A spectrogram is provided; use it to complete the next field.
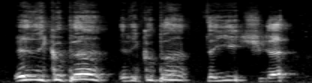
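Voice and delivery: loud, belted put-on creature voice. Playing a game, calling to his friends while trying a Krogan voice. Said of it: "je vais essayer de prendre une voix Krogan".

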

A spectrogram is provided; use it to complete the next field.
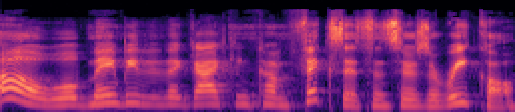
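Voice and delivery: ordinary delivery

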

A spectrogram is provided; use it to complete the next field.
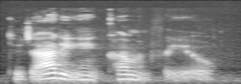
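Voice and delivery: quiet, soft-spoken, hushed words. Reading his words to a girl who waits for her father to come, said softly. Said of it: "he said softly".

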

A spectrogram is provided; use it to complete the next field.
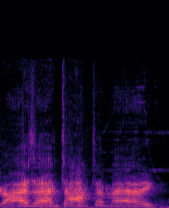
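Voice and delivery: very high, very slow, raspy drawn-out scream. Retelling what Carver just yelled during the game: imitating Carver screaming. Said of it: "Carver was just screaming".

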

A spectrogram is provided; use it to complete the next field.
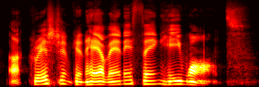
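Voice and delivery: strong East Texas drawl, preacher style. Quoting a teacher's reply to a question he was asked, in an East Texas drawl. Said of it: "in that East Texas drawl, East Texas Baptist drawl".

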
